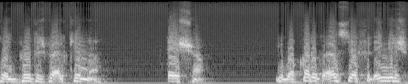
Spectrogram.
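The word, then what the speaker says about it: Asia: ده كده نطق البريتش، ده نطق البريتش بقى الكلمة إيشا.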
